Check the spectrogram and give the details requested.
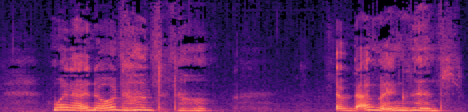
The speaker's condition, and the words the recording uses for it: Cerebral palsy. Repeat it, or you realise they don't know, or you realise you're not getting through because of your speech impediment.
